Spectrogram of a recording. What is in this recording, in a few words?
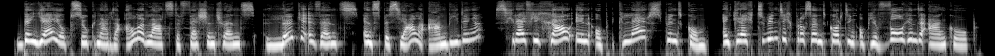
flemish female young; dictor; dictor-sounds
